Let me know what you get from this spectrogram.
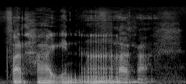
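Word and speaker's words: Varnhagen: F. Vanhagen é Farhagen. Farhagen.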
